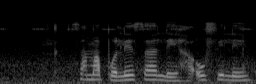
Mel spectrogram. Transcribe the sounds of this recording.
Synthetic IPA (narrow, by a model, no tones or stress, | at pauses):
samapʼʊlɪsalɪɦa̰ʔʊfɪlɪ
